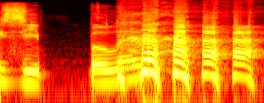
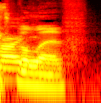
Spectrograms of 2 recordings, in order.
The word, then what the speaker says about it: Xbolev: Did you just call me Zebolev? Zebalev. How I don't believe that the X is supposed to be said like Z.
